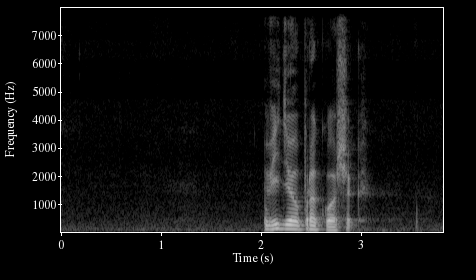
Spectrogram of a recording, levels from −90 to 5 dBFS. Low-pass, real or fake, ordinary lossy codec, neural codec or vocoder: none; real; none; none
